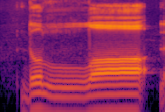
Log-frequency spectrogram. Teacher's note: لفظ اللہ کے لام کو موٹا، اس سے پہلے حرف پر پیش ہے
